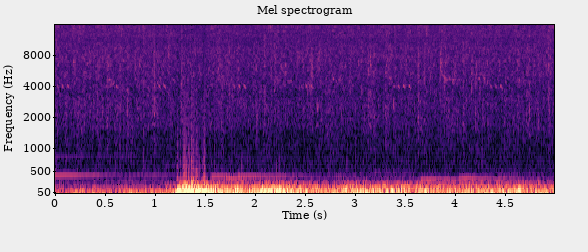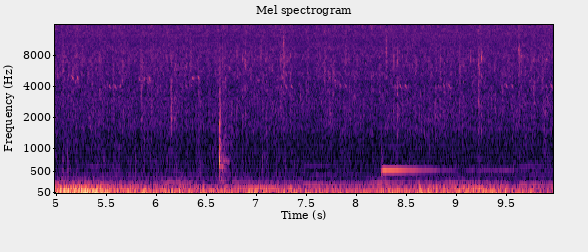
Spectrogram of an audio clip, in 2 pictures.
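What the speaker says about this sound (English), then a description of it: "The sounds of late summer thunderstorms." Late summer thunderstorm at sea: a sudden loud thunder crack and deep rolling rumble that slowly fades, with steady rain underneath and faint tonal background sounds, no talk.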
